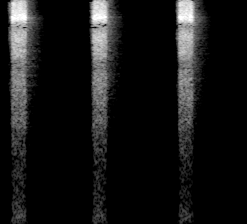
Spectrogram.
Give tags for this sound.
freshner; pressure; duster; hiss

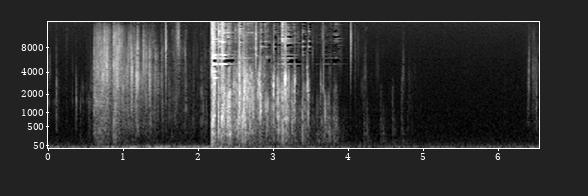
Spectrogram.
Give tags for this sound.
stone; stones; heavy; falling; large; rock; rocks; glass; throw

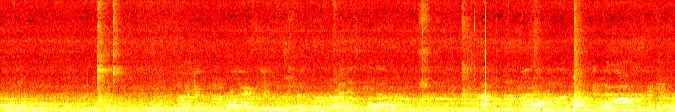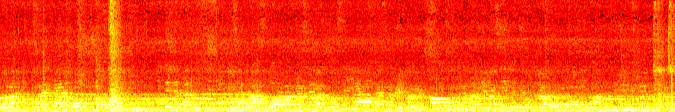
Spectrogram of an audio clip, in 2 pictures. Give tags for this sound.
city; night

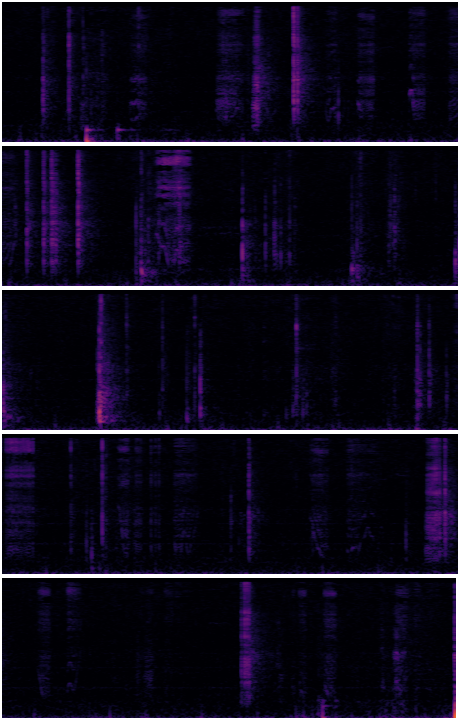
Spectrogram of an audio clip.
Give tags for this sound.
slowly; walking; wood; floor; old

